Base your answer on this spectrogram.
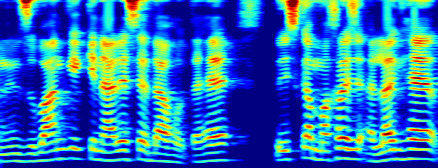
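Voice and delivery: ordinary talk, nothing marked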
